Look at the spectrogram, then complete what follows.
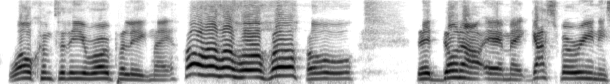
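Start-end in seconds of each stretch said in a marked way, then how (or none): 1.8-3.6 loud, high mocking laugh fading out; gloating ho ho. Real, not acted. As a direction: cackle over the rival's misery. Gloating after the goal.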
